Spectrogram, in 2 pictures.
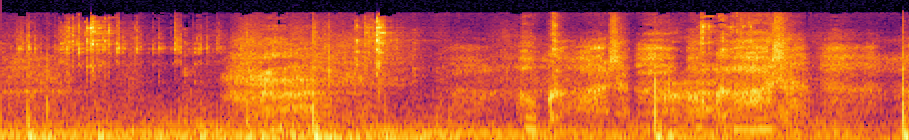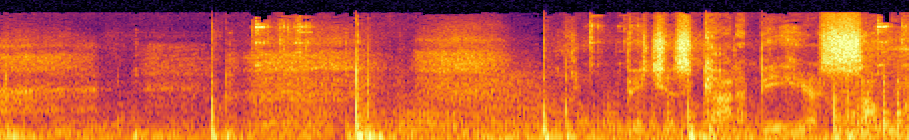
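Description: An elderly man mutters anxiously to himself.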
